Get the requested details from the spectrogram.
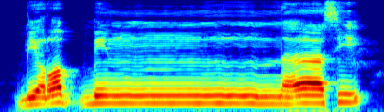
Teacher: نون پہ غنہ ہوگا، ناک سے آواز کو نکالیں گے، نون مشدد جہاں بھی قرآن پاک میں آ جائے وہاں پہ ہم غنہ کریں گے۔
